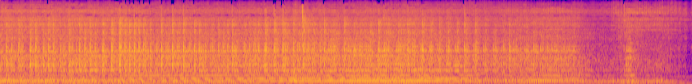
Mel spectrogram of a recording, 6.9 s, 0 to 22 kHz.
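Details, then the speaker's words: Kawasaki JS440 two-stroke jet ski after crank seal and bearing replacement, starter weak: fires right up, crisp even burble holding steady at idle then dying away, smoky; sounds healthy with no knocks or rattles. "Man, this thing fired right up. That's pretty good."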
